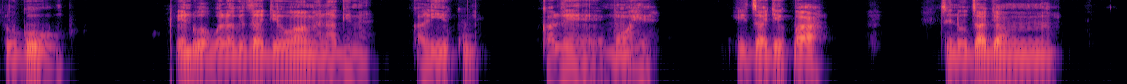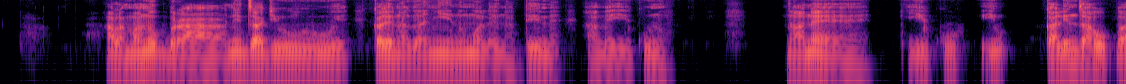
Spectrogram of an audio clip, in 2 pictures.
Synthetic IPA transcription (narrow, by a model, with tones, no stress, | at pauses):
o˨ɡo˦˨ho˨ | e˦n˦u˦ɔ˨ɡʷa˨˧la˧ɡi˧˦d͡za˦˨d͡ʒe˦wa˦mɛ˧na˧ɡi˨mɛ˧ | ka˨li˦i˧ku˦ | ka˨lɛ˨mɔ˦ɦjɛ˨ | i˧˦d͡za˧d͡ʒe˦k͡pa˨˦˨ | t͡si˨no˨˦d͡za˦d͡ʒa˧˨mɛ˧mɛ˧ | a˧la˨ma˧nu˦ɡ͡bɾa˨ni˦d͡za˦d͡ʒi˧wu˦wwu˦we˧ | ka˦le˧na˧ɡa˧ɲi˦˧˦nu˦m˦ɔ˦˨lɛ˨˦na˨te˦mɛ˧ | a˨mɛ˧ji˧ku˦no˨ | na˨nɛ˦˨ | ji˧ku˦ | ka˨li˦n̩˦d͡za˨o˦˨k͡pa˦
